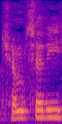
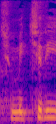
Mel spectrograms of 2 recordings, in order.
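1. ਵਿਚਕਾਰਲਾ ਹਿੱਸਾ ਸਖ਼ਤੀ ਨਾਲ ਬੋਲਿਆ ਜਾਂਦਾ ਹੈ, ਬਿਨਾਂ ਨਰਮ ਸਵਰ ਦੇ। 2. ਵਿਚਕਾਰਲਾ ਹਿੱਸਾ ਨਰਮੀ ਨਾਲ ਬੋਲਿਆ ਜਾਂਦਾ ਹੈ, ਹਲਕੇ ਸਵਰ ਨਾਲ। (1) "ਛਮਛਰੀ ਹੀ ਪਾਠ ਉਚਾਰਨ ਕਰਨਾ ਹੈ" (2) "ਪੋਲਾ ਛਮਿਛਰੀ ਨਹੀਂ ਕਹਿਣਾ"

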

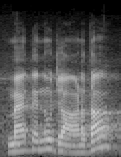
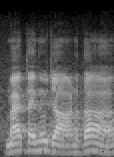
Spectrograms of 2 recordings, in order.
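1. ਇਹ ਸ਼ੱਕ ਵਾਲੇ, ਸਵਾਲੀਆ ਲਹਿਜੇ ਵਿੱਚ ਬੋਲਿਆ ਗਿਆ ਹੈ। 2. ਇਹ ਤਾਅਨੇ ਵਾਲੇ, ਨੀਵਾਂ ਦਿਖਾਉਣ ਵਾਲੇ ਲਹਿਜੇ ਵਿੱਚ ਬੋਲਿਆ ਗਿਆ ਹੈ। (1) "ਇਹ ਇੱਕ ਸ਼ੰਕੇ ਵਾਲੀ ਗੱਲ ਆ ਗਈ" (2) "ਮੈਂ ਤੈਨੂੰ ਜਾਣਦਾ ਕੋਈ ਕਿੰਨੇ ਕੁ ਪਾਣੀ 'ਚ ਹੈਗਾ"

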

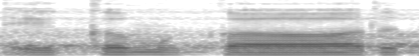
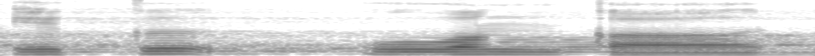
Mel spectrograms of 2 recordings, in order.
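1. ਇਹ ਇੱਕੋ ਸ਼ਬਦ ਵਿੱਚ ਜੁੜ ਕੇ ਬੋਲਿਆ ਜਾਂਦਾ ਹੈ। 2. ਇਹ ਦੋ ਹਿੱਸਿਆਂ ਵਿੱਚ ਰੁਕ ਕੇ ਬੋਲਿਆ ਜਾਂਦਾ ਹੈ। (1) "ਜ਼ਿਆਦਾਤਰ ਆਪਾਂ ਏਕਮਕਾਰ ... ਬੋਲ ਦਿੰਨੇ ਹਾਂ, ਪਰ ਇਦਾਂ ਨਹੀਂ ਬੋਲਣਾ" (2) "ਇੱਕ ਤੇ ਥੋੜਾ ਜਿਹਾ ਰੁਕਣਾ ਹੈ"

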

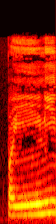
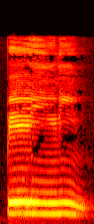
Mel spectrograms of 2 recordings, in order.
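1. ਪਹਿਲੇ ਸਵਰ ਦੀ ਆਵਾਜ਼ 'a' ਵਰਗੀ ਹੈ। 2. ਪਹਿਲੇ ਸਵਰ ਦੀ ਆਵਾਜ਼ 'e' ਵਰਗੀ ਹੈ। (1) "ਪਈਣੀ ਨਹੀਂ ਕਹਿਣਾ" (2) "ਡੈਸ਼ ਦੇ ਕੇ ਬੋਲਣਾ ਹੈ"

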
